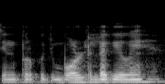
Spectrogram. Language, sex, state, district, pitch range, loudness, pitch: Hindi, male, Uttar Pradesh, Shamli, 110-115 Hz, -17 LUFS, 110 Hz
